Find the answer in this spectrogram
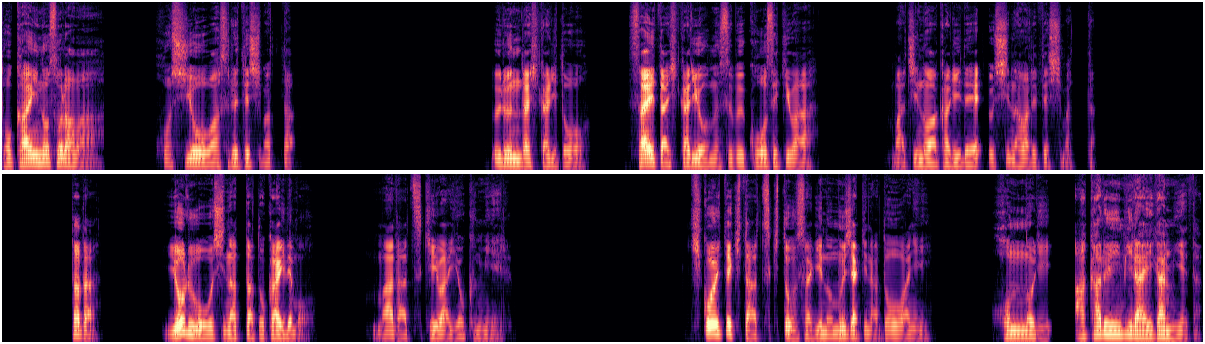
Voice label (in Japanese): ナレーション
